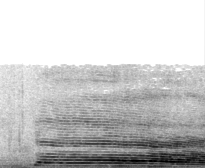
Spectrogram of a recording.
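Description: A long, high wailing cry that starts about a third of a second in and slowly slides down in pitch, still sounding at the end.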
